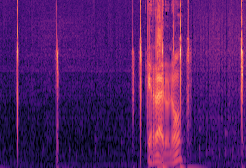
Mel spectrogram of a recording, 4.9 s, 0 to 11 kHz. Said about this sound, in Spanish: 200 veces amplificado es el ruido de plantas que les acaban de sacar el agua. Están llorando. Es interesantísimo. Esto se hizo en la Universidad de Tel Aviv y se hacía experimentos, se ponían micrófonos ultrasensibles a las plantas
